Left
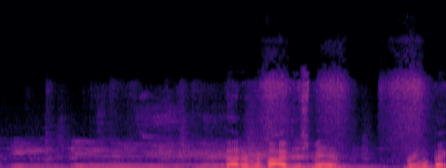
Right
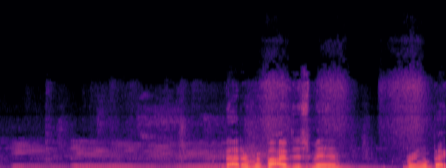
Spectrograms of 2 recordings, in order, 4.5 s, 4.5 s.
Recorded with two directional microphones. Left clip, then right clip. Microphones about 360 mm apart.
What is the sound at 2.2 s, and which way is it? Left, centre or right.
A man's voice, right.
